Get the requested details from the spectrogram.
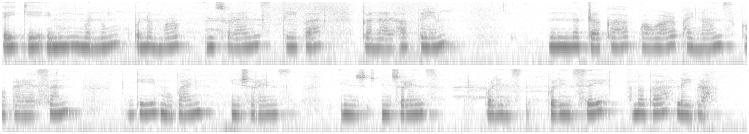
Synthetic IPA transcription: ejɡiʔimuŋmɐnuŋpunamakinsuɾenspiba | ɡ̥anaɾapeŋ | natɾaɡapawaɾpʰajnanskɔpeɾesɐn | ɡimubajlinsuɾens | insuɾens | plpɔlinseɐmaɡalɐjbɾa

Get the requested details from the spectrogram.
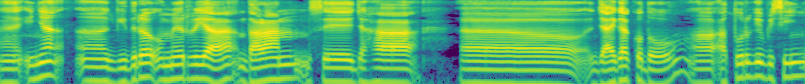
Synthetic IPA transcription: iɲaʔɡid̪ɾəumɛɾːɛjaʔd̪aɽansɛd͡ʒaɦa | d͡ʒajɡakɔd̪ɔa̰t̪uɾɡɛbisiɲ

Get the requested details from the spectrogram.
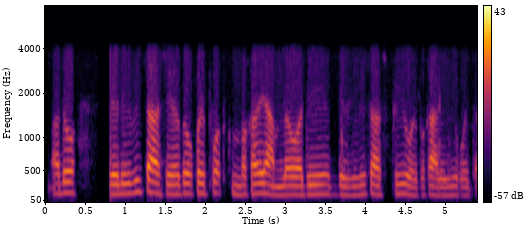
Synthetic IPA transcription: ɐdɔ | delibisaseɐdɔkʰojpɔt̚kʰumbɐkʰaɾjamlɐwɐdidelibisaspʰɾiɦojbɐkaɾiɡiojda

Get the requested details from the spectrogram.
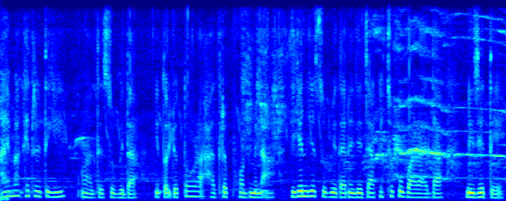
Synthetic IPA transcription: hajmakʰɛt̪ɾɛt̪iɡiɔ̰nat̪ɛsubid̪ʱa | ɲit̪ɔʔd͡ʒɔt̪ɔɦɽaʔhad̪ɾɛpʰɔnmɛna̰ʔanid͡ʒɛnd͡ʒɛsubid̪anid͡ʒɛt͡ʃakʰɛt͡ʃʰɔkɔbaɽajd̪anid͡ʒɛt̪ɛ

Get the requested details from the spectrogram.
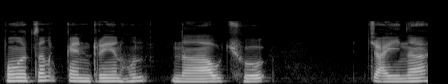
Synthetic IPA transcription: pə̃ːt͡sɐnkeɳʈɾijɐnɦũnd̪ | naːwt͡ʃʰu | t͡ʃaina

